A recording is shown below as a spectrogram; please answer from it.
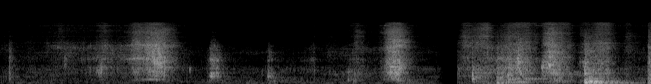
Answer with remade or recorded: remade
